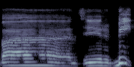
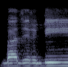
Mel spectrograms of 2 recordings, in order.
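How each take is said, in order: First: The final vowel is cut off abruptly. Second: The final vowel is drawn out long. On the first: "সবার শেষে যাতে হামজা যুক্ত হয়ে যায়" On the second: "উচ্চারণ যাতে এমন না হয় যে"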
